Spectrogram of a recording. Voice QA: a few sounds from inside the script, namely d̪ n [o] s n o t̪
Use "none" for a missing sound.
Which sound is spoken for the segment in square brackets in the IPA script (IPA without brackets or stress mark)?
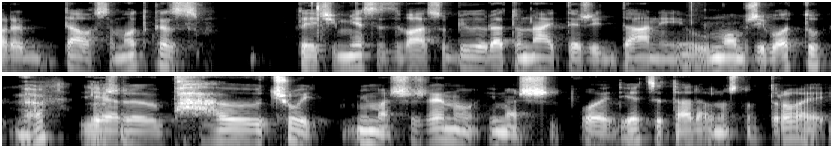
o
